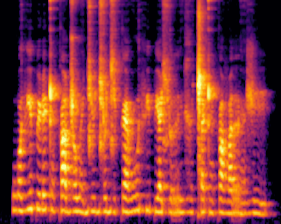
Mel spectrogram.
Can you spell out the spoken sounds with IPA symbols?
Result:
wɔvʲɛ pʲɑɽi ʈæ̤kɑ ɖ͡ʐɔwæ̤d͡ʑy d͡ʑɔd͡ʑɛkæ vu fʲʉpʲɑ ɕori̤ ɣɛ̤ǁæʈæ̤ kɑvɑræ̤ ʒi

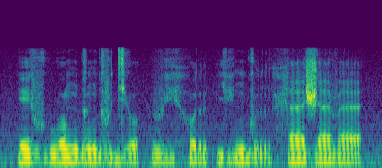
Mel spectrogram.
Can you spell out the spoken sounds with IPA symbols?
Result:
evṳ woŋɡɐŋɡəvdʲo | βe̤hor pje̤ŋɡur hæ ʒæβæ

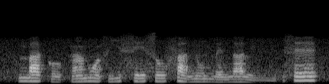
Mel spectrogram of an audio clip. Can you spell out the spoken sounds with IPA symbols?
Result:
ma˧ko˨ kã˨˦bɔ̃˦˨si˨˦ se˦so˦ fa˦˨nũ˧mɛ˨ na˧ li˨ | sɛ˦

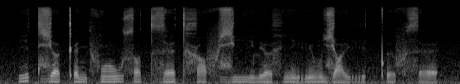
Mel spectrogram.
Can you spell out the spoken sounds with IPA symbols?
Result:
itʑɜkʼɛnʲ fõwsɔt zɛtxɑf ʑilʲɜxĩ rʲũʑɑɪ̯rʲɘt pʼɘfsɛ

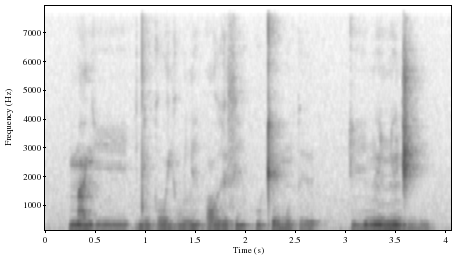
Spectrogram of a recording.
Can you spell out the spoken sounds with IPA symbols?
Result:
mã˦jiː˦ | dĩ˨ koː˨juː˨li˦˨bɔ˦˨ ɣɪ˦siː˦ kʷi˦kʼe˨mũ˨kɪ˨ | kiː˦ mĩ˦ ɲĩ˦d͡ʒi˨

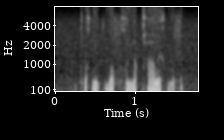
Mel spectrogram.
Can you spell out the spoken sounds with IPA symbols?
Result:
kʷʼəχŋʷət bɔfχunu qʰɔ wəxɡʷɜf

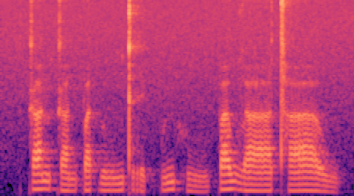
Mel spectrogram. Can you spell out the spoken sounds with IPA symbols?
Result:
ka˥˩ŋka˧n pa˦˥t̚luː˦˥ŋtre˨˩k̚pɯ˥˩ŋ huː˩˦pa˥˩wlaː˧ tʰaː˥˩w

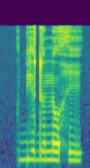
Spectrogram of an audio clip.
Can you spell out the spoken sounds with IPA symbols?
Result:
bʲudu nohi

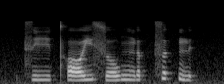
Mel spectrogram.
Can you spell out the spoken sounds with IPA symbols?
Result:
t͡siː˨t̪ʰɔː˨˥jso˨˥wŋɐ˧t̚ t͡sɐ˥k̚n̪ɪ˨k̚

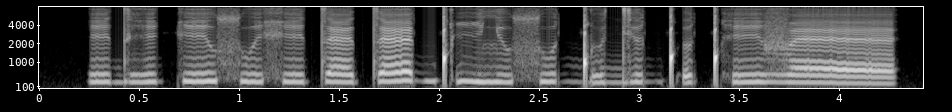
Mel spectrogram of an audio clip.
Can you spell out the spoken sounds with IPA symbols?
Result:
edʱeke sʷexetætæ ǃʼilʲəsʷə ɡ͡ǃɵdʲə ǃʼəǃʰe væ

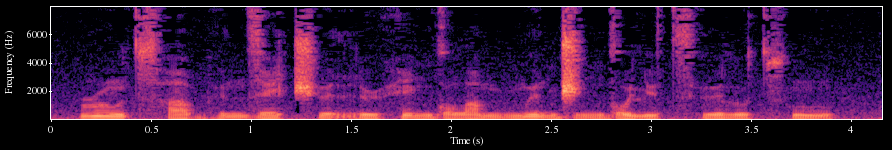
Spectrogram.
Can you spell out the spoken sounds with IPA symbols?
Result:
ɭũt͡sʰa bʱɨnzet͡ʃʰɨ rʉhẽŋɡolˠa mʉmɨnd͡ʒɨ ŋɡolʲɨ t͡sʰɨlu t͡sʰũ

